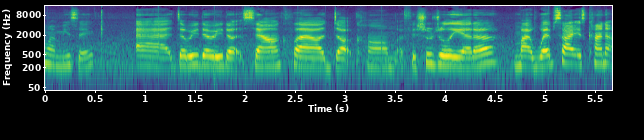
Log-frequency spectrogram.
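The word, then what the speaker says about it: Giulietta: is spelled g-i-u-l-i-e-t-a and it's an italian there's no um j in there alphabet so the g i stands for the j so just think like romeo and juliet but julietta and yeah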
